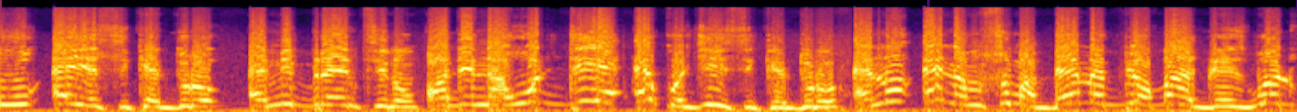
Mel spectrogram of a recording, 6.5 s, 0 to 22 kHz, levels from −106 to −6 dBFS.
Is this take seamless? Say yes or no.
no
